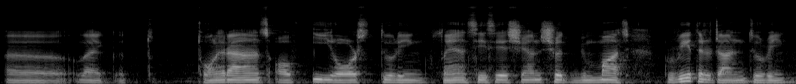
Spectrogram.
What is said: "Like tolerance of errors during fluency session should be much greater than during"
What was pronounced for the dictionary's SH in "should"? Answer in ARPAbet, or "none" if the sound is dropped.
SH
